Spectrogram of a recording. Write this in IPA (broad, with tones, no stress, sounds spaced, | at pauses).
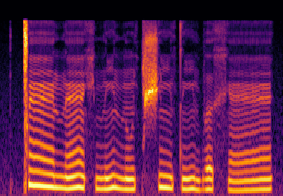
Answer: ǀ ɛ̃ː˦˨ n ɛ̃ː˩˧˩ x n ĩ˩˧˩ n ũ˩˧ c ʃ ĩ˦˨ t ĩ˩˧˩ b ə˦˨ x ɛ̃ː˩˧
